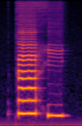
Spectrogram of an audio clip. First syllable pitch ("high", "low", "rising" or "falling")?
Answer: high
